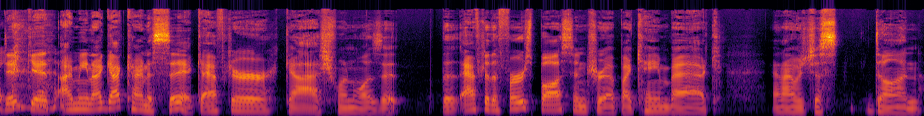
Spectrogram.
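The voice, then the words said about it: Nasal, congested voice. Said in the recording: “You could probably still tell in my voice. I'm kind of still nasally.”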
